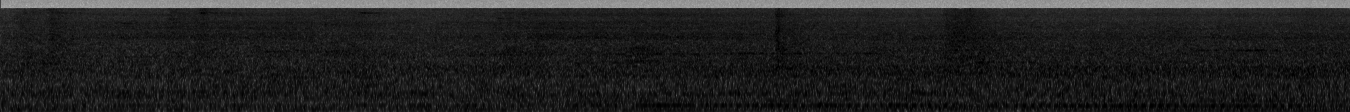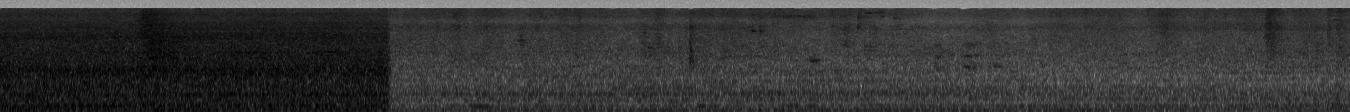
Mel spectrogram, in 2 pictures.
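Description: KTM ERT sleeper train's coaches rolling along the platform, a steady rumble with a low hum. About nine seconds in it cuts off abruptly to the much quieter, steady background noise inside a sleeper coach.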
